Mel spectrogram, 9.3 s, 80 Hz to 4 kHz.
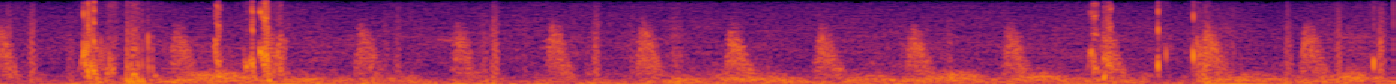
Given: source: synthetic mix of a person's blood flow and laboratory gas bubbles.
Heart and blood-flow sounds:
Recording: Doppler ultrasound of blood flow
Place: subclavian vein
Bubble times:
0.53-1.10 s: bubbles
1.45-1.53 s: bubbles
1.62-1.95 s: bubbles
7.26-7.47 s: bubbles
7.71-7.83 s: bubbles
7.93-8.11 s: bubbles
9.14-9.26 s: bubbles
From the record:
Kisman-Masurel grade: 222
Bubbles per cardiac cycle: several, 3 to 8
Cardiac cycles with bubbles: 10 to 50%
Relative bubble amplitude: moderate (0.250 to 0.450)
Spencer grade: 2 (many but less than half of the cardiac periods contain bubble signals, singularly or in groups)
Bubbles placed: anywhere in the cardiac cycle

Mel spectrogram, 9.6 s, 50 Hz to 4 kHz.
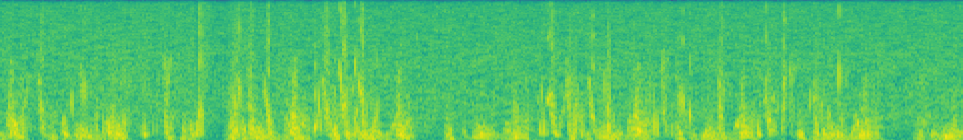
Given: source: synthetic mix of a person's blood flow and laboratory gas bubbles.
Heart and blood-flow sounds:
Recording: Doppler ultrasound of blood flow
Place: precordium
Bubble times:
0.19-0.31 s: bubbles
0.37-0.48 s: bubbles
0.59-0.89 s: bubbles
0.93-1.28 s: bubbles
1.38-1.73 s: bubbles
1.87-2.07 s: bubbles
2.25-2.75 s: bubbles
3.11-3.84 s: bubbles
5.36-6.23 s: bubbles
6.43-6.93 s: bubbles
6.99-7.25 s: bubbles
7.54-7.96 s: bubbles
8.07-8.30 s: bubbles
8.34-8.47 s: bubbles
From the record:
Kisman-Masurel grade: 332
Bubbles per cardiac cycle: rolling drumbeat, 9 or more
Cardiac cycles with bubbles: 50 to 99%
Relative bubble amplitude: moderate (0.250 to 0.450)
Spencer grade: 3 (all of the cardiac periods contain showers or single bubble signals, but not dominating or overriding the cardiac motion signals)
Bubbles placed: only in the low amplitude regions of the cardiac cycle

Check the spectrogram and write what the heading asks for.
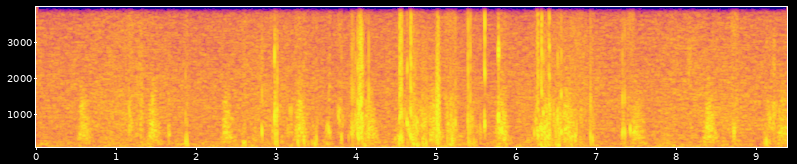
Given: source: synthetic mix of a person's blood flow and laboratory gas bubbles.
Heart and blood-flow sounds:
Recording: Doppler ultrasound of blood flow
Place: subclavian vein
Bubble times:
1.15-1.23 s: bubbles
1.63-1.69 s: bubbles
1.83-1.94 s: bubbles
2.56-2.65 s: bubbles
2.79-2.86 s: bubbles
2.92-3.53 s: bubbles
3.61-3.69 s: bubbles
3.75-4.19 s: bubbles
4.48-4.94 s: bubbles
5.09-5.28 s: bubbles
5.36-5.65 s: bubbles
5.74-5.89 s: bubbles
6.19-6.88 s: bubbles
6.90-6.99 s: bubbles
7.29-7.47 s: bubbles
8.68-8.77 s: bubbles
9.07-9.40 s: bubbles
From the record:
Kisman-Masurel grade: 233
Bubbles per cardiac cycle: several, 3 to 8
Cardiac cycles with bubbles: 50 to 99%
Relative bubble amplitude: loud (0.450 to 0.775)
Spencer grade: 3 (all of the cardiac periods contain showers or single bubble signals, but not dominating or overriding the cardiac motion signals)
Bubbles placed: anywhere in the cardiac cycle

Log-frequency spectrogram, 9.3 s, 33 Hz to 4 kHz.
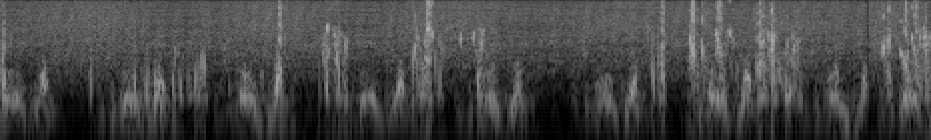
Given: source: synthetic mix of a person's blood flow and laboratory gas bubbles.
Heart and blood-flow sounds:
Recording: Doppler ultrasound of blood flow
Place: precordium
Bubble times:
0.00-0.22 s: bubbles
0.89-0.95 s: bubbles
1.31-1.65 s: bubbles
1.70-2.08 s: bubbles
2.58-2.87 s: bubbles
3.19-3.50 s: bubbles
4.12-4.47 s: bubbles
4.58-4.63 s: bubbles
4.70-4.97 s: bubbles
6.49-6.68 s: bubbles
6.85-7.39 s: bubbles
7.53-8.02 s: bubbles
8.33-8.39 s: bubbles
8.79-8.93 s: bubbles
8.97-9.32 s: bubbles
From the record:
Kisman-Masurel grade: 332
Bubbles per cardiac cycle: rolling drumbeat, 9 or more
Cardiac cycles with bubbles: 50 to 99%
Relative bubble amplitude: moderate (0.250 to 0.450)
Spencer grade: 3 (all of the cardiac periods contain showers or single bubble signals, but not dominating or overriding the cardiac motion signals)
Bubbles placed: anywhere in the cardiac cycle

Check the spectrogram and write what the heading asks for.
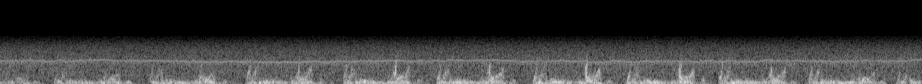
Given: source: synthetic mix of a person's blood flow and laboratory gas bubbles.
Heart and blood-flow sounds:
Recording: Doppler ultrasound of blood flow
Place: precordium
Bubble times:
no bubbles
From the record:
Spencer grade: 0 (complete lack of bubble signals)

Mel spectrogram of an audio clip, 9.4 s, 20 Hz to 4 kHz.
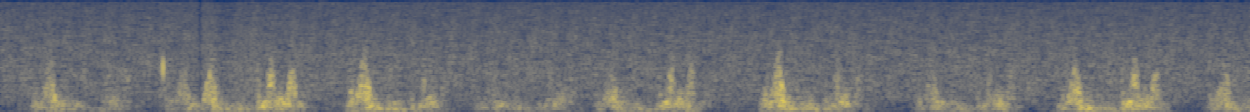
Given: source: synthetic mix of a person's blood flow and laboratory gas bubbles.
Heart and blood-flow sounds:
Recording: Doppler ultrasound of blood flow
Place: precordium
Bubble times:
1.19-1.27 s: bubbles
From the record:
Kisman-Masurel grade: 123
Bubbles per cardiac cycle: 1 to 2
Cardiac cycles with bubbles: 10 to 50%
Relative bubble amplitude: loud (0.450 to 0.775)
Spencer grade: 2 (many but less than half of the cardiac periods contain bubble signals, singularly or in groups)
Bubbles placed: only in the low amplitude regions of the cardiac cycle

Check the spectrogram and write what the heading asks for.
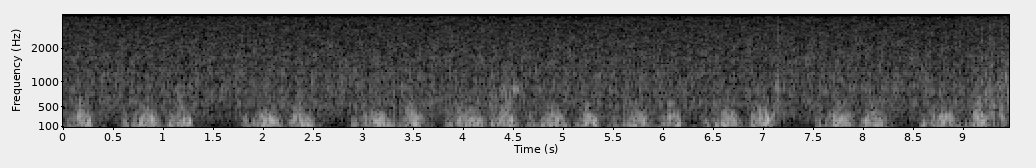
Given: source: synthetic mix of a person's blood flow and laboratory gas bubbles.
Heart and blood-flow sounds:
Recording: Doppler ultrasound of blood flow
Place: precordium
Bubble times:
3.28-3.34 s: bubbles
3.45-3.56 s: bubbles
3.84-4.00 s: bubbles
4.25-4.58 s: bubbles
7.00-7.25 s: bubbles
9.10-9.47 s: bubbles
From the record:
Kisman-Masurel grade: 222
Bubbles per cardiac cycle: several, 3 to 8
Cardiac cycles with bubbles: 10 to 50%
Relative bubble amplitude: moderate (0.250 to 0.450)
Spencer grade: 2 (many but less than half of the cardiac periods contain bubble signals, singularly or in groups)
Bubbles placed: only in the low amplitude regions of the cardiac cycle

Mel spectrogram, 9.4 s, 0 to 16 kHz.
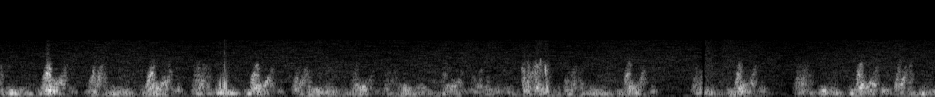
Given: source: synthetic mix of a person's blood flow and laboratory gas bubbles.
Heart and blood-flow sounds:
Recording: Doppler ultrasound of blood flow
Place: precordium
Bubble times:
2.15-2.30 s: bubbles
5.21-5.50 s: bubbles
From the record:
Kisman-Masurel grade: 122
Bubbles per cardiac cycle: 1 to 2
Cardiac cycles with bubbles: 10 to 50%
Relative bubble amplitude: moderate (0.250 to 0.450)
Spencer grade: 2 (many but less than half of the cardiac periods contain bubble signals, singularly or in groups)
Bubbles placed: only in the low amplitude regions of the cardiac cycle

